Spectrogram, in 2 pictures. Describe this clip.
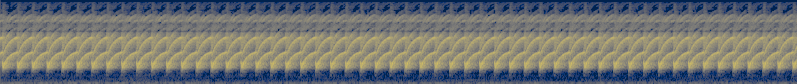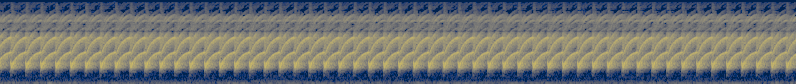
alarm house security cu
alarm, close, house, security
